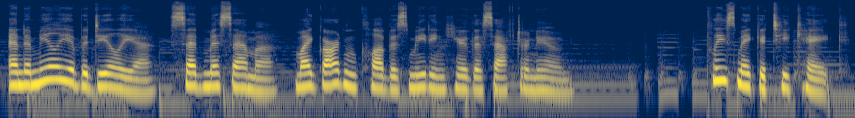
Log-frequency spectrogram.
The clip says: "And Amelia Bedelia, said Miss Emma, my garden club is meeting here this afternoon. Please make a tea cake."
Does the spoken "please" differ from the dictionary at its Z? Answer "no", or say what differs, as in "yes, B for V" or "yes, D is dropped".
no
